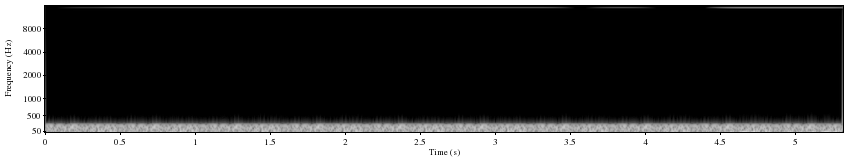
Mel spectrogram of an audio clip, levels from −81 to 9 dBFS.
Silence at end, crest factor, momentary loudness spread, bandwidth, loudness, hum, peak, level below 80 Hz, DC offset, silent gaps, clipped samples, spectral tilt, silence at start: 0 s; 14 dB; 1 LU; 16 kHz; -18 LUFS; none; 0 dBFS; -22 dBFS; under 0.1%; none; under 0.1%; -18 dB/octave; 0 s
